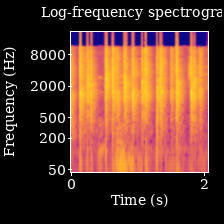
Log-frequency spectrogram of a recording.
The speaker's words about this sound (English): One more round of applause for our winner.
